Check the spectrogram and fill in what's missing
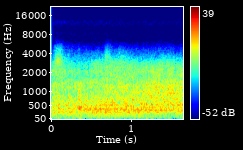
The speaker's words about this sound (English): They're practically running over everybody and running the plane all over the grounds of the airfield, and then they take off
